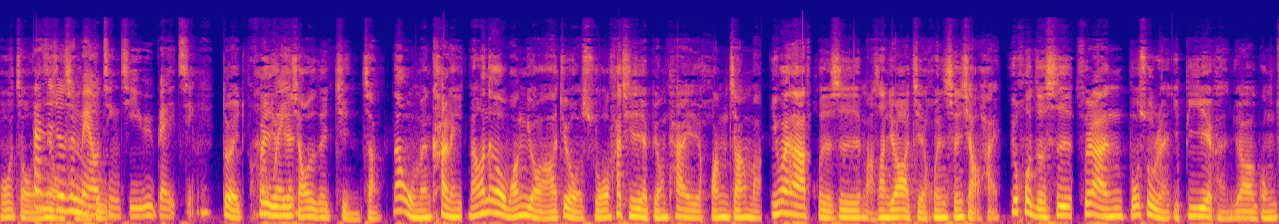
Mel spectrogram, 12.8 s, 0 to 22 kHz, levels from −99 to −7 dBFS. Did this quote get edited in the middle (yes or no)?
yes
